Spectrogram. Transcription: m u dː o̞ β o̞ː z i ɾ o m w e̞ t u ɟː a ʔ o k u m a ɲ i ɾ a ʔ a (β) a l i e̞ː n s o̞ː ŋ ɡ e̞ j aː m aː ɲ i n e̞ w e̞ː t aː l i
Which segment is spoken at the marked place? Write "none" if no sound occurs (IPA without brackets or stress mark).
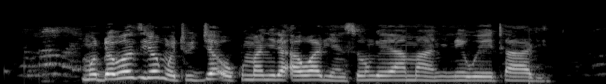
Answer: w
